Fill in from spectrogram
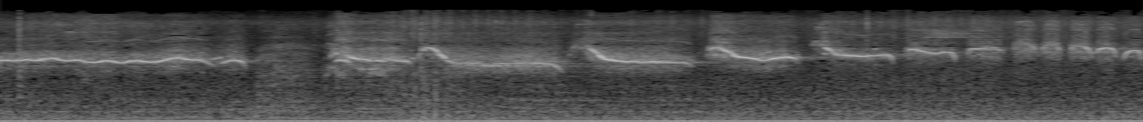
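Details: Green-winged saltator in a cage, hopping between perches for vigor training, gives a long run of wavering whistled phrases repeated about every second over a steady electrical hum.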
